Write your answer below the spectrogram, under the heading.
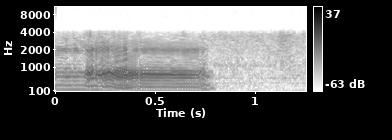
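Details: Sleeping Shih Tzu puppy snoring indoors: one buzzy, tonal snore of about two-thirds of a second with rich stacked overtones, then quiet breathing.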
